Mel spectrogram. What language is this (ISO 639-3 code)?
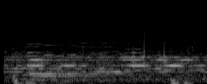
urd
